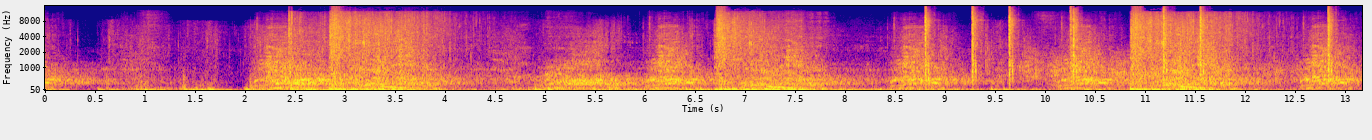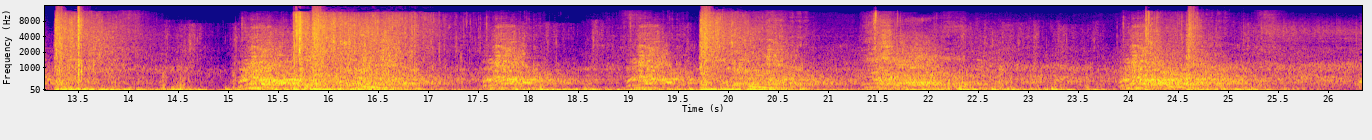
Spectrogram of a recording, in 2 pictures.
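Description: Large creatures roar and growl as they fight.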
